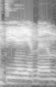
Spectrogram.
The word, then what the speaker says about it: dAMM: don't know about oh we say d-a-m-m but occasionally we start slipping into calling it damn finance all right so d.a.m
